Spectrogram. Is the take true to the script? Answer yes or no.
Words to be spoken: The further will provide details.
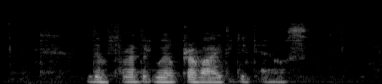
yes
